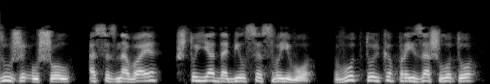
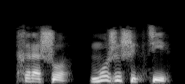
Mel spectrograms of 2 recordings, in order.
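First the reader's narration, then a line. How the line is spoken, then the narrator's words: Cold, habitual tone. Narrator (Russian): она просто мне сказала привычным ей холодным тоном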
